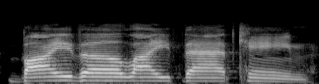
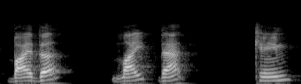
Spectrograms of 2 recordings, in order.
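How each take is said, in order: First: The words run together without any pauses. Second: Each word is separated by small pauses. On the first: The speaker calls it right. "without pausing" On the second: The speaker calls it wrong. "we don't want to say"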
